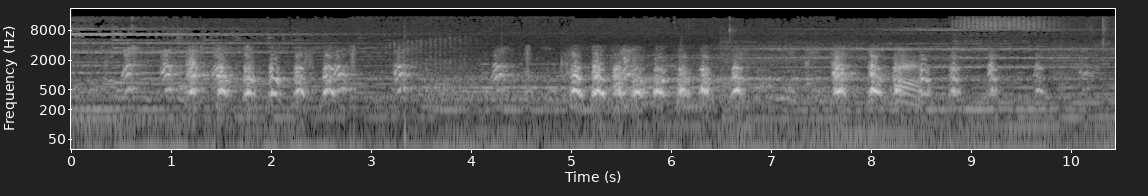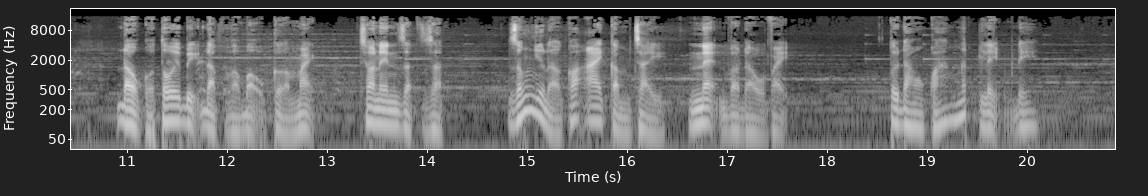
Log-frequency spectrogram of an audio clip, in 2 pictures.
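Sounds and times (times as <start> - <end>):
dogs barking around a village neighbourhood: 0.4 - 10.8
speech: 11.0 - 14.2, 14.8 - 17.7, 18.6 - 20.2.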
